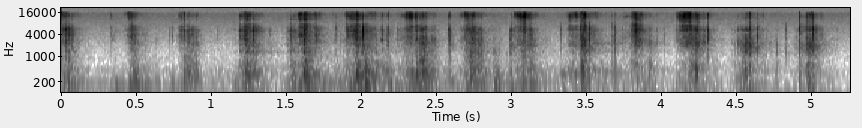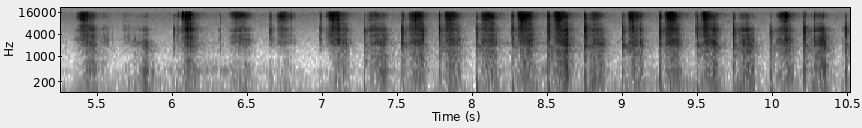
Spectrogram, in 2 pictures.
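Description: Long nails repeatedly scratch and flick at the top edge of a solid, cream-colored dry bar of soap held upright, crumbling it. The result is a quick series of crisp, dry scratching clicks with bright highs and a soft low thump under each one. The flicks grow denser and more even toward the end.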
